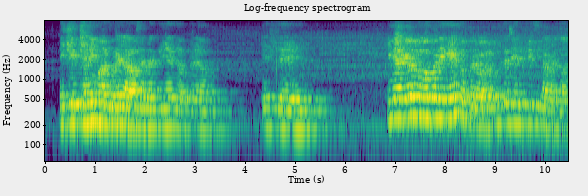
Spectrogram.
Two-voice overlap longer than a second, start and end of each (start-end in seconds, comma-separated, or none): none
